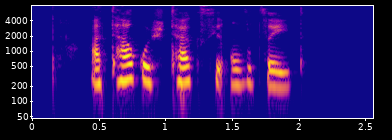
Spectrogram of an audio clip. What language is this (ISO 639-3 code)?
abk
